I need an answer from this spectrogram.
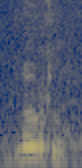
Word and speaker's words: Bootle: Is that not how you pronounce it? Bootle? Yeah, Bootle.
